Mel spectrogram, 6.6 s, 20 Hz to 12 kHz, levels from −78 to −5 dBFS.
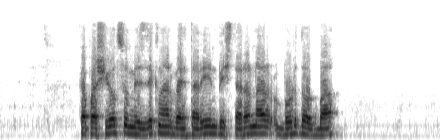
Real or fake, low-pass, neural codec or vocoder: real; 7.2 kHz; none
